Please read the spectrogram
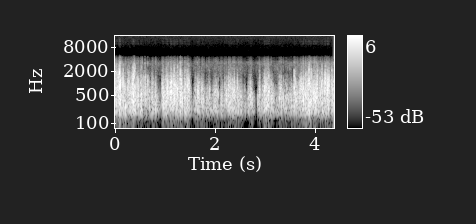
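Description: Wind buffeting a phone's microphone, a dense noise that rises and falls unevenly, with rustling mixed in.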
